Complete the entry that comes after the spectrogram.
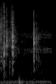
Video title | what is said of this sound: Mixed Media, Envelope Flip page in the Gothic Poe Journal @myporchprints-junkjournals | you hear that little metal ball in there going to town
